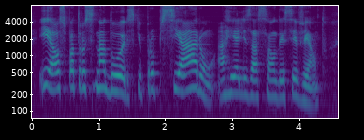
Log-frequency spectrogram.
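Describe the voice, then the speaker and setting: In a very clean recording with a silent background, a woman speaks at a fairly slow pace in an unremarkable speaking voice with ordinary pitch variation. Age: 60s. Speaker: event curator and organizer. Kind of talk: conference opening speech. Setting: auditorium with audience. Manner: conversational, uses fillers.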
